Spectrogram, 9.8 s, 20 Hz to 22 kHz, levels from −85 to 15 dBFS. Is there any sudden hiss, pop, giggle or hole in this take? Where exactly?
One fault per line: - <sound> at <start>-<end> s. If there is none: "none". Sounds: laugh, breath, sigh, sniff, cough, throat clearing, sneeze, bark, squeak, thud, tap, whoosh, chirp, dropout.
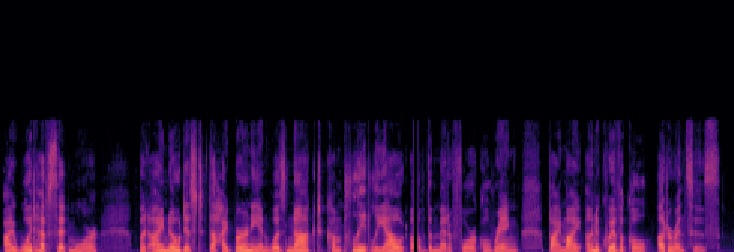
- dropout at 5.5-5.6 s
